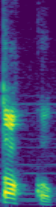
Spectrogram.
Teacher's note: আধুনিক চলিত বাংলায় অনেক ক্ষেত্রে রকার লোপ পায় এবং পরবর্তী ব্যঞ্জনটা দ্বিত্ব হয়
